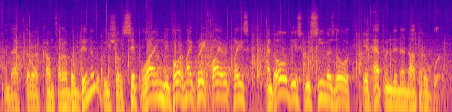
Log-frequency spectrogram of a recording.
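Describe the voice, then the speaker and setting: An actor playing a courtly nobleman with hidden sinister intent, formal and theatrical in a 1970s horror audio drama, with a husky voice. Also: medium pitch, animated, brisk, noisy background, lightly acted. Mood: gracious, insistent. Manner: formal, smooth-talking, theatrical.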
